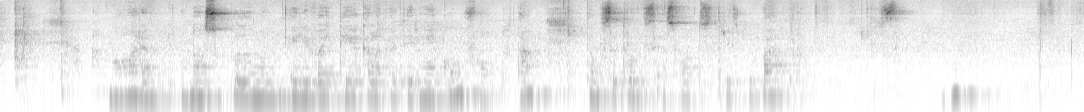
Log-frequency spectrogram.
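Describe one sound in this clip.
A woman speaks softly and close up.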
